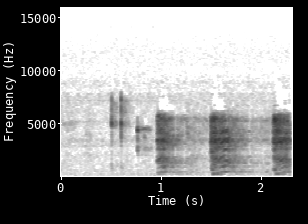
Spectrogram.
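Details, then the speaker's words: Dry cough typical of mitral valve disease in dogs: three short, harsh, dry bursts with no wet rattle. "Okay, this is kind of a cough what we notice with in case of valvular disease patients, or the mitral valve disease patients. And the most importantly, cough, it should be a dry cough, and the cough is more predominantly noticed during the nights."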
